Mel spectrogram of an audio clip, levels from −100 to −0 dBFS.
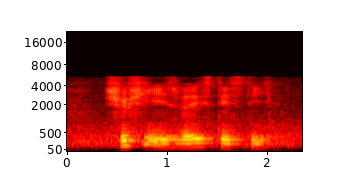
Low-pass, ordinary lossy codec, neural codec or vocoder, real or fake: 5.4 kHz; MP3, 32 kbps; none; real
